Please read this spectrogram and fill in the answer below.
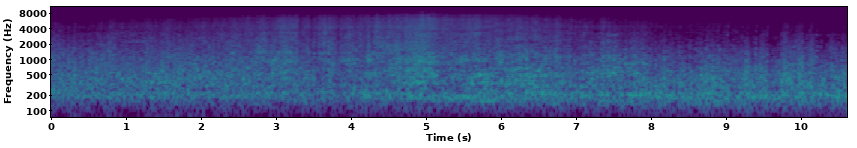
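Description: Boeing 737-900 jet engines at go-around thrust as the airliner climbs away after an aborted landing: a steady jet roar that swells to its loudest about halfway through as it passes overhead.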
